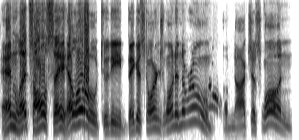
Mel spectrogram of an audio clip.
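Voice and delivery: high, loud mock emcee intro; announcer voice. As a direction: hype it like a game show host.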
